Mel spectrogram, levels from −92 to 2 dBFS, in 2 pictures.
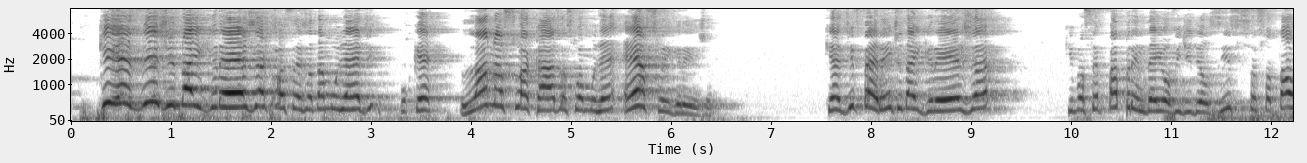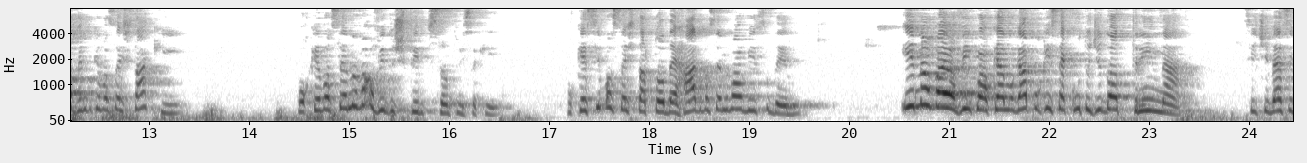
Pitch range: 280-390 Hz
